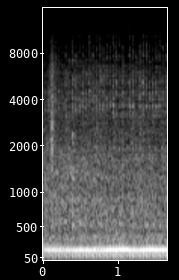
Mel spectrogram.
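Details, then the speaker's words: Fiat Panda 4x4 Sisley at the exhaust: an even, steady idle hum with a constant beat, no longer skipping and hunting as before, with hardly any fuel vapour, and condensation water in the exhaust. "even on the exhaust it's not skipping and hunting and shunting like it used to"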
